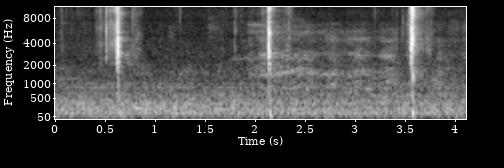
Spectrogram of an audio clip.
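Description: Three crisp, separate snips of scissors cutting twine wicks, spaced about a second and a half apart against a quiet background.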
